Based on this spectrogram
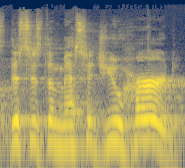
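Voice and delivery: ordinary delivery

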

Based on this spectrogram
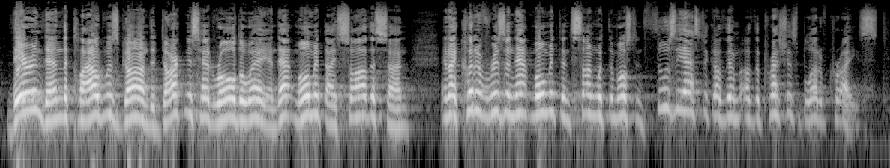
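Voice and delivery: high, loud triumphant testimony; ringing oratory, softening at the very end; exultant account reading. A narrator's reading. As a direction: declaim the moment of conversion to a congregation. Reads climax of conversion account.

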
